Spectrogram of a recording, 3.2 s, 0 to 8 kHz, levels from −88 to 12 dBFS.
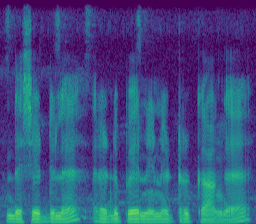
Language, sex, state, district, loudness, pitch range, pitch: Tamil, male, Tamil Nadu, Nilgiris, -18 LUFS, 95-105 Hz, 100 Hz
